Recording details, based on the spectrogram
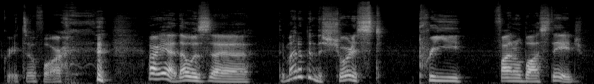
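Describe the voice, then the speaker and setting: A man's voice: fairly high pitch, big pitch swings, a little slow, fairly bright tone. A man giving casual gameplay commentary in a wry, self-deprecating way, with some mild swearing. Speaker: let's play host.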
